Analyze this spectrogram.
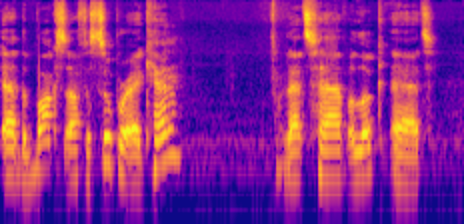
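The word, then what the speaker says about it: Super A'Can: And by the way, I really asked a guy in a retro video game shop in Taipei in Taiwan how to pronounce the system, and he said it's Super A CAN. Alright, so I go for that too and call it Super A CAN.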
